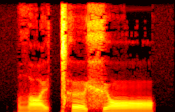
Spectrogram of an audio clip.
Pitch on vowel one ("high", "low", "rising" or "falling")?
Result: low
